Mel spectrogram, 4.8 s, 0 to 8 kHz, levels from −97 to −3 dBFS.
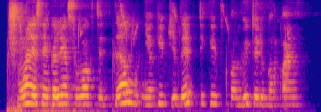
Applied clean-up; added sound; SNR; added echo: neural mask model DeepFilterNet 3.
